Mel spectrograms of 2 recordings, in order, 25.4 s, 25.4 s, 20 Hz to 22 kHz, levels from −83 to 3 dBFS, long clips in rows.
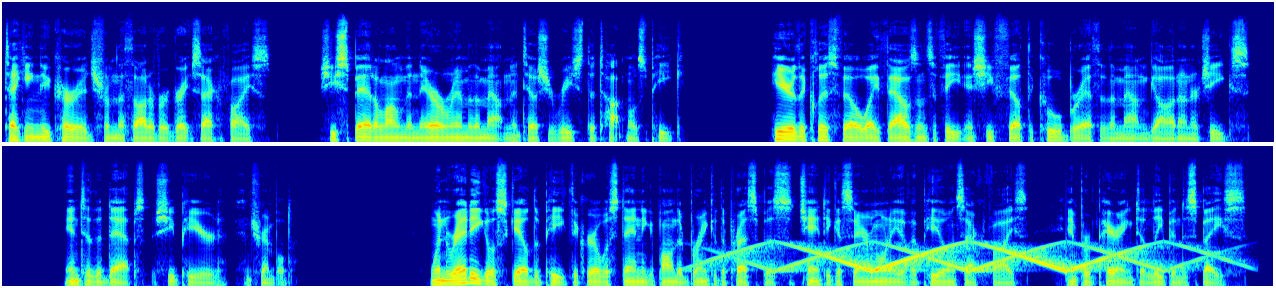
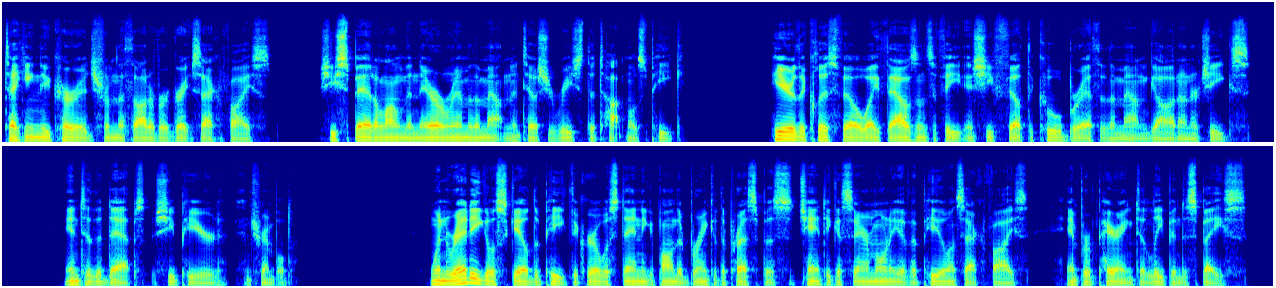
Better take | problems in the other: second | siren; loud; from 20 s on; peak 3 dB above the speech

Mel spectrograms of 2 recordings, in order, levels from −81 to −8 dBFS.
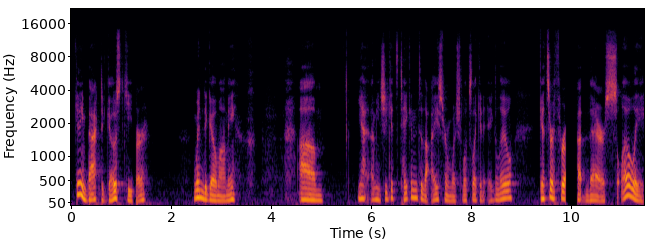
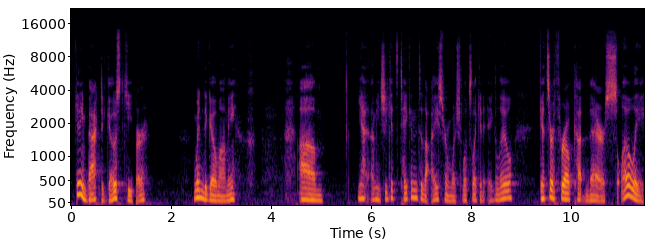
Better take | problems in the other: second | audio cutting out; at 10 s

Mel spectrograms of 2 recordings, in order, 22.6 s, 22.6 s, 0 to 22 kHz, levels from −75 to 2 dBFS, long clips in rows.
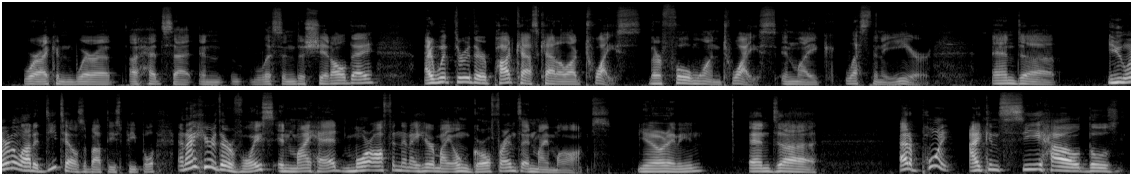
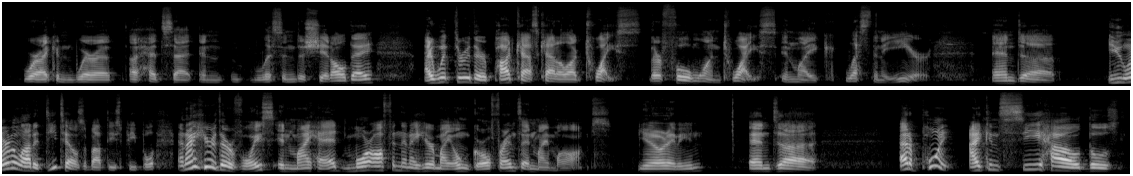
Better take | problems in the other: first | thin; somewhat; fading below 300 Hz

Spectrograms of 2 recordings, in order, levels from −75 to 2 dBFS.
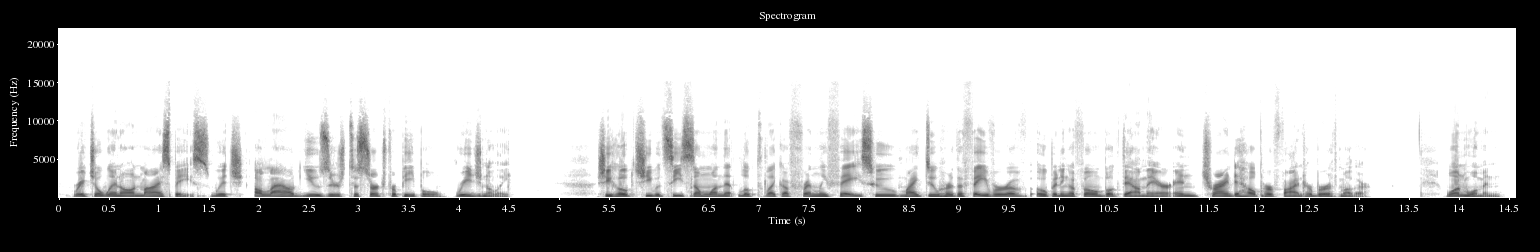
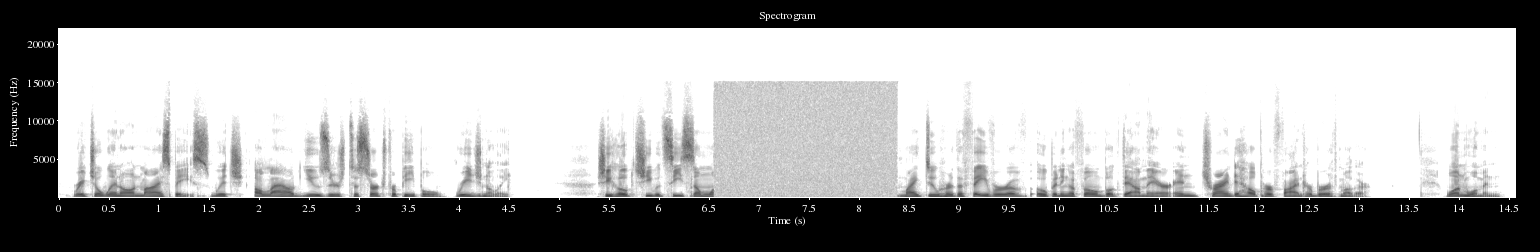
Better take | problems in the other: first | audio cutting out; filled with static; at 6.5 s for 2 s

